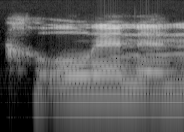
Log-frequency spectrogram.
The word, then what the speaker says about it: Clinton: most people pronounce it Clinton Clinton Clinton yeah Clinton Clinton for the t is silent but it sweet baby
